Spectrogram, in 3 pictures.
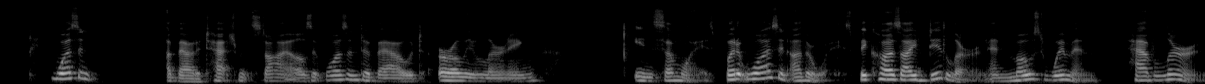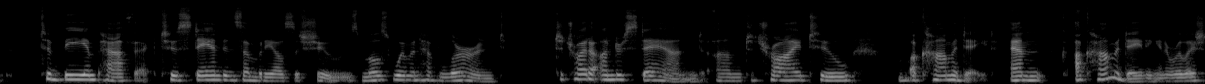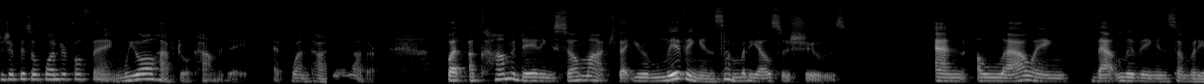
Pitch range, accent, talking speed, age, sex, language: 155-220 Hz, American, 140 wpm, 50-69, female, English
